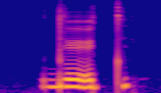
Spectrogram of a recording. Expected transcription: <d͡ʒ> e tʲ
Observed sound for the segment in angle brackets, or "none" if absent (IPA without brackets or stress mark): d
